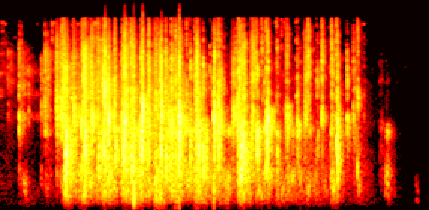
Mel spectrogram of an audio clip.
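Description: Audience applause welcoming Dr. Grenda to the podium at an academic medical meeting affiliated with Sidney Kimmel Medical College in Philadelphia: a dense, sustained wash of many hands clapping for about five seconds, then tapering off.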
